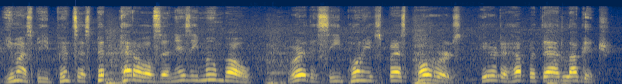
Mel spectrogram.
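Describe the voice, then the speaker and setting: A man's voice: high voice, normal speed, over music, lightly acted, rough recording. A man voicing an eager, over-polite cartoon sea pony porter with a formal, stilted sales delivery. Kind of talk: animated cartoon voice acting.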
